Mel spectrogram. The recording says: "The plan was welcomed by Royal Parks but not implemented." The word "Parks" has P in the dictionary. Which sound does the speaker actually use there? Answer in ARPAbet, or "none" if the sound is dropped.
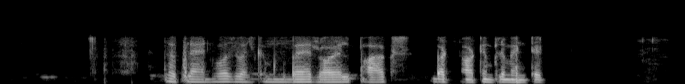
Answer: P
